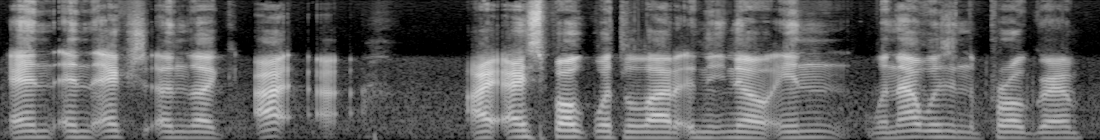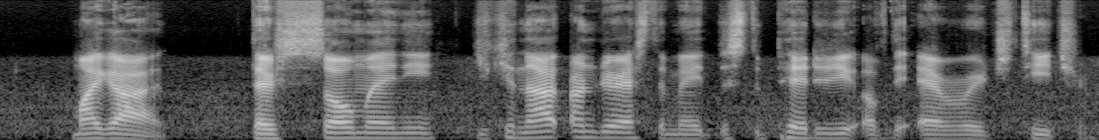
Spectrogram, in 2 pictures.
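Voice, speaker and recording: A young man hosting a live stream, rambling and animated, reading chat comments aloud. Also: medium pitch, brisk, a little hiss or hum.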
